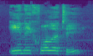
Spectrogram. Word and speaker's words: inequality: So, inequality, normally, is equality, but when you have inequality, you put the emphasis on the in the word stress, so that people can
